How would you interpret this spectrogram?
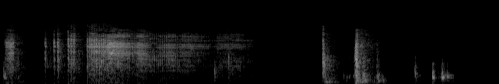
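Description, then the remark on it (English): A partially open door creaks open at night in a long, drawn-out groan lasting about two seconds, followed after a pause by a few shorter, choppy creaks and clicks. “That door's already partially open.”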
